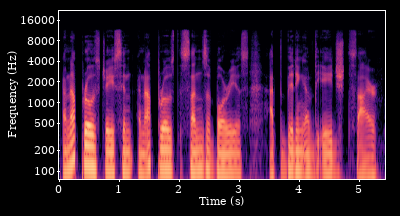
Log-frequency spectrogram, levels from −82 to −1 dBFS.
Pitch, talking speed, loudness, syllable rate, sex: 95 Hz, 200 wpm, -20 LUFS, 4.7 syllables/s, male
